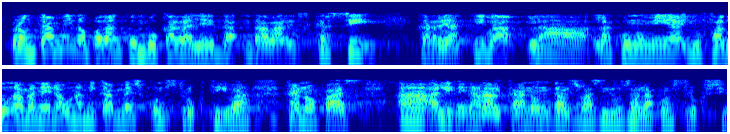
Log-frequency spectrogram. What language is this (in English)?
Catalan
